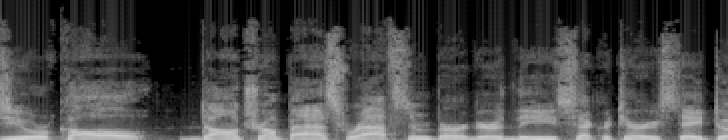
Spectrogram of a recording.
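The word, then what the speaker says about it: Raffensperger: whoever is functioning as ratzenberger at this point it's rafsenberger but the secretary you said it three times so i had to correct you it's uh of course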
